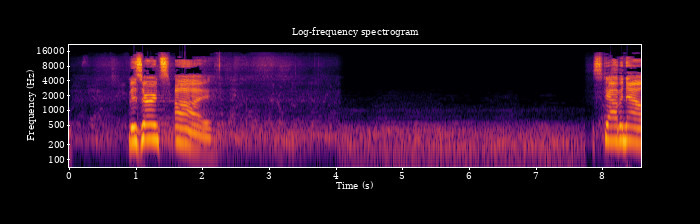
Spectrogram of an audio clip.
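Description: People murmur quietly in a large hall.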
